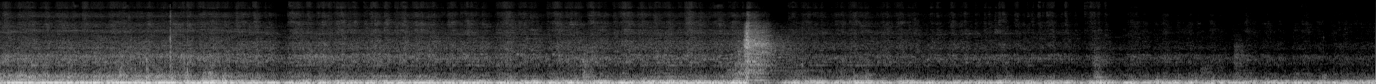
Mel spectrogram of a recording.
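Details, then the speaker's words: LT1 V8 with a big cam on speed-density tuning, barely running after the first tune, fuel pressure good: deep rumble that sags and hunts and nearly dies at closed throttle, unable to hold a steady idle RPM. "having trouble maintaining the idle RPM look at a good data log it's closed throttle feeling good"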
